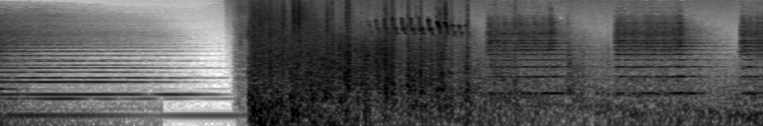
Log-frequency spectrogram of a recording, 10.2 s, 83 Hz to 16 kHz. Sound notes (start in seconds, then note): 3.3 thunder rumbling; 5.9 epic western music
